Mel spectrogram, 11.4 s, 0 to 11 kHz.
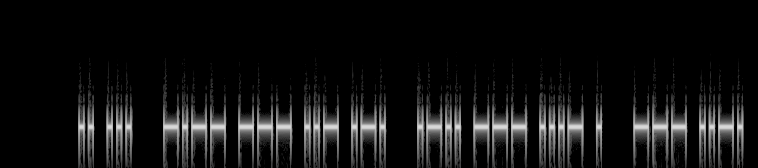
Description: Morse code, heard as a keyed tone, about 17 wpm, 700 Hz. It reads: IS YOUR LOVE OF
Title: Sentences from Top 1000 Words - Review Part 5 - 17wpm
